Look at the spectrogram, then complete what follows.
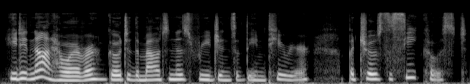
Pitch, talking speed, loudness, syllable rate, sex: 225 Hz, 215 wpm, -16 LUFS, 5.9 syllables/s, female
